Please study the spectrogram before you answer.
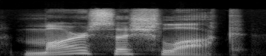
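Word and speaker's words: Marsaxlokk: Welcome to Mars Schllock, pronounced Mars Schllock.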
